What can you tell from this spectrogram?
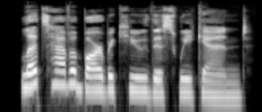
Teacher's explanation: Stress barbecue and weekend. So it sounds lively and friendly.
